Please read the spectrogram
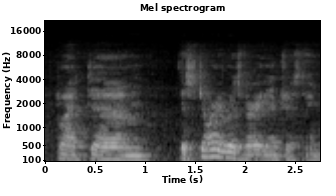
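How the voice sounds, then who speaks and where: A man speaks at a moderate pace, his voice carrying audible room echo. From Germany. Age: 80s+. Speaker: video blogger. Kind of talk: storytelling. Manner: halting.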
